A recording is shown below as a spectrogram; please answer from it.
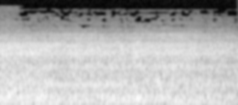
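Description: Passenger train carriages rolling away from a station platform, a steady rolling noise from the wheels and cars.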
